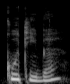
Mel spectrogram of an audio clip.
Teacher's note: جیسے کو تی با ہے تو کو پر زور دیں گے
